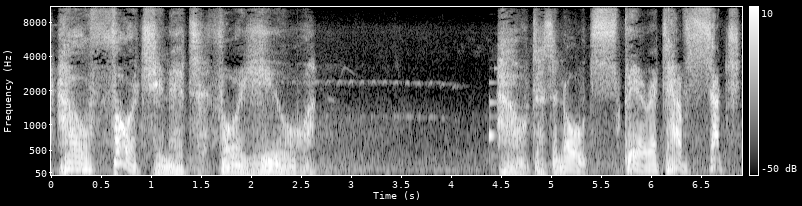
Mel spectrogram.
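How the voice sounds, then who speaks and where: Gravelly, haughty dark herald villain. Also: male voice, low voice, a little hiss or hum, heavily acted. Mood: cold, scornful. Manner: pompous, sneering, theatrical. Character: haughty, menacing male herald of the abyss. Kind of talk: fantasy game villain acting.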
